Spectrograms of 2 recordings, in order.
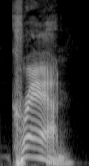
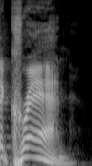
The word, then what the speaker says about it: crayon: For mispronouncing Cran. It is a crayon. What do you call it? A crayon? Yeah, why why would I do that? There's several ways you can pronounce it. I just think that mine is correct. Cran. Get out the bust out the crayons. You might catch me from time to time saying crayon, but to me you sound like an asshole when you say that.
